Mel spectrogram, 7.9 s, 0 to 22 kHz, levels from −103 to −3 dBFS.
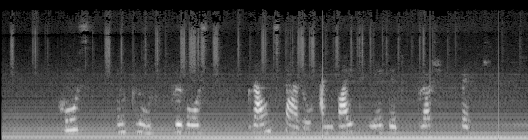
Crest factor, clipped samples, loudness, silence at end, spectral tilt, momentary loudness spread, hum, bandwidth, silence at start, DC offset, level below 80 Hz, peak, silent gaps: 20 dB; under 0.1%; -27 LUFS; 0 s; -7 dB/octave; 13 LU; 50 Hz at -30 dBFS; 12 kHz; 0.05 s; under 0.1%; -30 dBFS; -6 dBFS; none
